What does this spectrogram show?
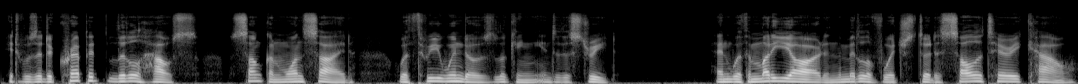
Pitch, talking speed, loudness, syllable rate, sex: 115 Hz, 170 wpm, -18 LUFS, 4.9 syllables/s, male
